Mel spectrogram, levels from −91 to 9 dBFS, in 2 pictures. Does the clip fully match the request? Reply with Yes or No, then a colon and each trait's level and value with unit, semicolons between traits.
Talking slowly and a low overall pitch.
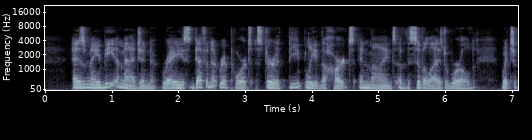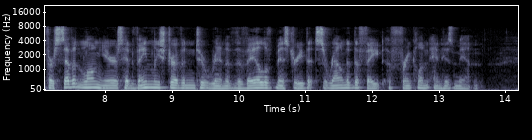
No: average, 180 wpm; low, 115 Hz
